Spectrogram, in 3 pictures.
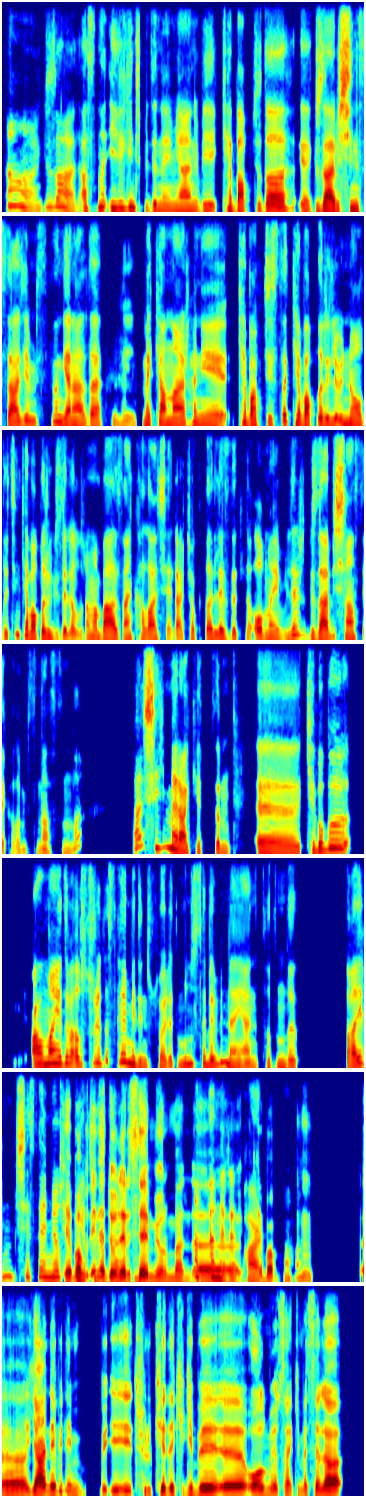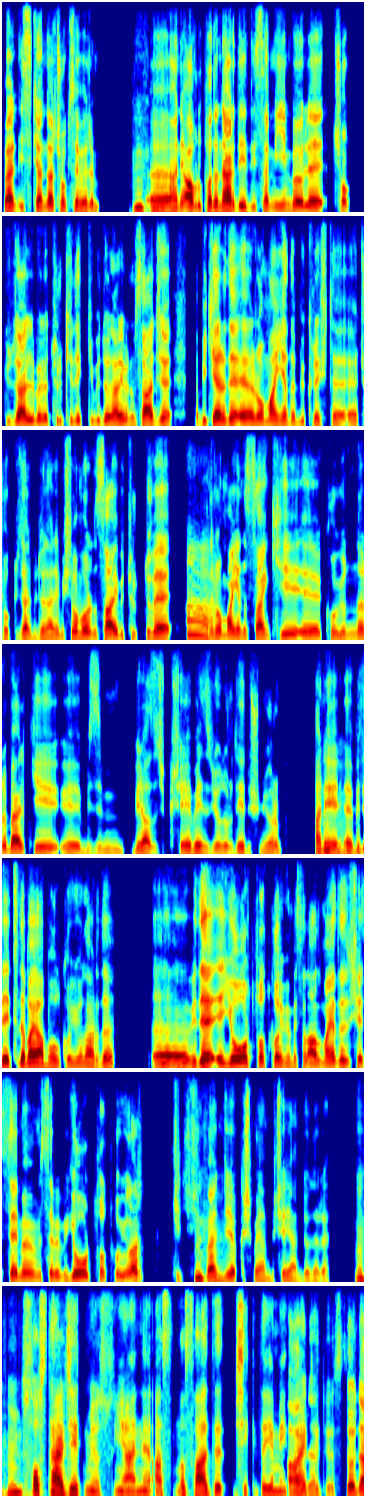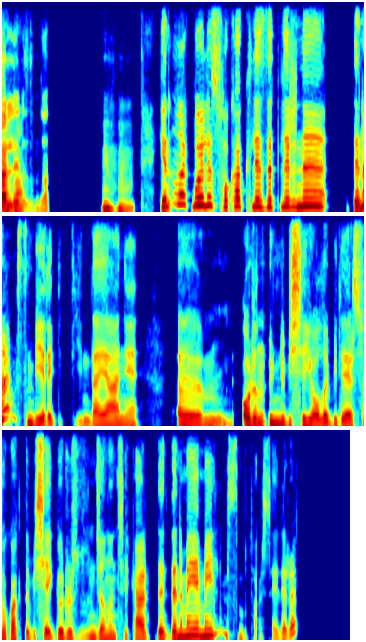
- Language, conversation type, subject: Turkish, podcast, Sevdiğin bir sokak yemeğiyle ilgili unutamadığın bir anını bize anlatır mısın?
- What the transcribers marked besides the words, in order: other background noise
